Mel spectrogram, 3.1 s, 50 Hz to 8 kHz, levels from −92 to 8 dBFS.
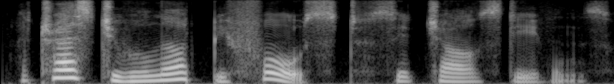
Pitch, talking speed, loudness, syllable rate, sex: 175 Hz, 195 wpm, -19 LUFS, 4.6 syllables/s, female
